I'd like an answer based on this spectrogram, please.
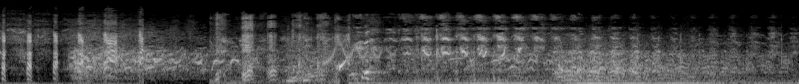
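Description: Rapid, repeated laughter, a run of 'ha ha ha' syllables, with a short break about two seconds in before a faster, higher run of laughing. A low hum sits under the second half.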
